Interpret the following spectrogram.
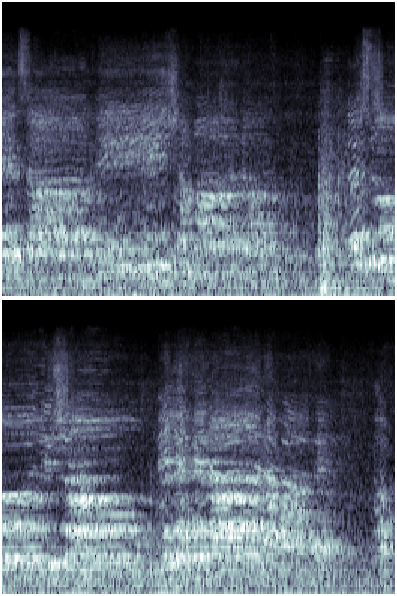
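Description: A school choir of girls and boys singing together, their voices sustained and continuous throughout.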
